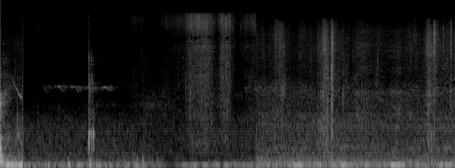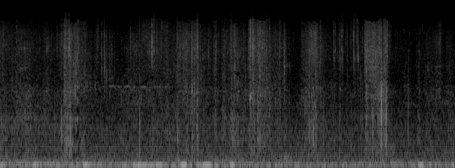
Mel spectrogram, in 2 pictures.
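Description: Scattered rustles, scrapes and knocks of someone climbing through leafy branches over a chain-link fence, starting about two seconds in over a steady low rumble.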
